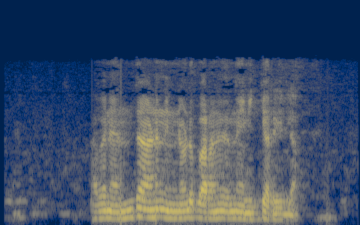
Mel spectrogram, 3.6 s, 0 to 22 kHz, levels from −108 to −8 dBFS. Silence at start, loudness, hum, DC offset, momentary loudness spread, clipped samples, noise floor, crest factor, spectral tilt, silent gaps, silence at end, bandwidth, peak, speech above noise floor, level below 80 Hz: 0.05 s; -32 LUFS; none; under 0.1%; 11 LU; under 0.1%; -66 dBFS; 20 dB; -6.5 dB/octave; none; 0.3 s; 7.8 kHz; -14 dBFS; 34 dB; -68 dBFS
